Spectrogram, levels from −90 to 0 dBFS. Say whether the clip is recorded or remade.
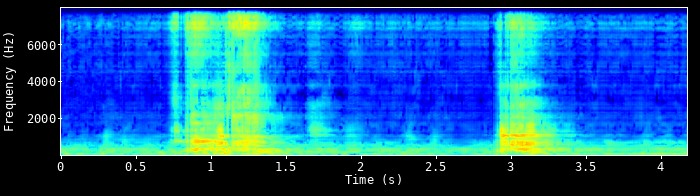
remade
